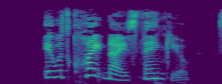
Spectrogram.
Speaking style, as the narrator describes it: said Loki

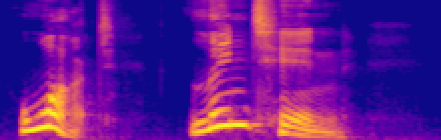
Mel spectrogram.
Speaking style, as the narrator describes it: cried Cathy, kindling into joyful surprise at the name

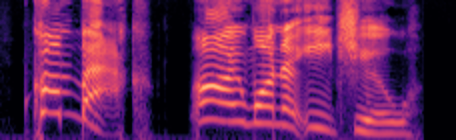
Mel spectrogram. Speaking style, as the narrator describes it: he called out

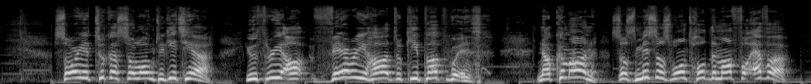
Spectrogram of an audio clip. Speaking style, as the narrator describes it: through a loudspeaker, you hear Keith shout

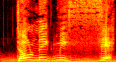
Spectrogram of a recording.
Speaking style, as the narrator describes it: yelled

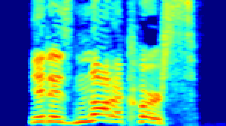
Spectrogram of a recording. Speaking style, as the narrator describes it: King Midas cried and pushed his daughter angrily away from him

